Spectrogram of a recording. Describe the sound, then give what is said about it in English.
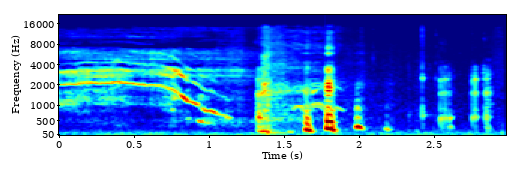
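A child imitates the elephant her mom pretends to be: a loud, high, wavering squeal that slides downward for about a second, then a string of short, breathy sputtering bursts. “What kind of sound does she make when she pretends to be an elephant?”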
